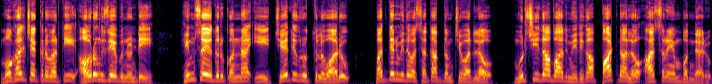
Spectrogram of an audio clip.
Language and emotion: Telugu, neutral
